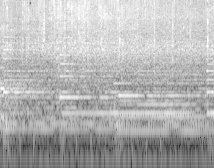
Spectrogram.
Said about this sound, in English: Are you clapping for what you are about to become?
